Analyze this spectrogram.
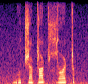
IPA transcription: ɡʷ i t͡ʃ ɑ ʈ ɑ ʈ ç ʌ ʈ

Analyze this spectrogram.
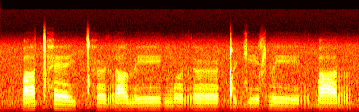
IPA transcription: k͡p a ǀʰ ɛː i̯ ǀʰ œ r a ɳ eː ŋ͡m ɤ r œː ǃ ʏ ɡʲ eː ɬ ɳ eː r ɓ a r

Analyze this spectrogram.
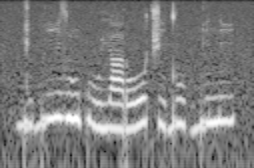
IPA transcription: ɡ i˨ b iː˦ z ũ˦ ɓ uː˨ j a˨ ɾ oː˨˦ t͡ʃ i˨ d uː˦˨ ɡ͡b i˦ n i˦

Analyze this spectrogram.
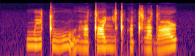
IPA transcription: w ɪ t u w ṵ ɦ ũ tˤ ʌ ʎ i t qʷ ə̃ t ʎ ɪ dˤ ə˞

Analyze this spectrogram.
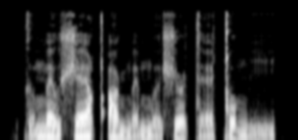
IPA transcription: k ə̰ m ɛ u̯ ʃ ɛ qʼ ə˞ m ɛ̰ m ə̰ ʃ ə˞ t ɛ̰ ǃ o m ḭ

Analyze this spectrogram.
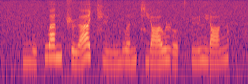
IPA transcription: m u˨˩ p w a˥ n ʈ͡ʂ ɻ̩˨˩ ä˥ t͡ɕ y˨˩ n m w ə˧˥ n t͡ɕ j ɑ˧˥ ʊ̯ ɻ ɤ˨˩ t̪ʰ y˧˥ l j ɑ˧˥ ŋ

